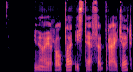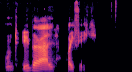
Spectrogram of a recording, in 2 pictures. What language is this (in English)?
German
